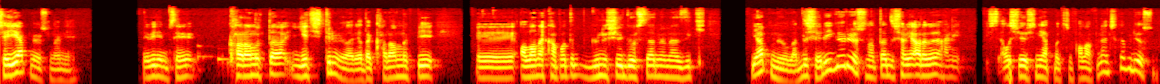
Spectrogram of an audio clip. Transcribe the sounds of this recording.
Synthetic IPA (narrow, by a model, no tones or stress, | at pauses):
ʃe̞jijapmɯjo̞ɾsunhanɪ | ne̞bilʲiːmse̞ni | kʰaɾanlˠɯk̚t̪aje̞t̪ʰi̥ʃt̪ʰiɾmijoaɾjad̪akʰaɾanlˠɯk̚bi | ɛalˠanakʰapat̪ʰɯp̚ɟynɯʃɯɟø̞st̪ʰæɾme̞mæzlʲic | japmɯjo̞lˠaɾd̪ɯʃaɾɯjɯɟø̞ɾyjo̞sunhat̪ʰːaːd̪ɯʃaɾɯjaɾad̪aɦani | iʃt̪ʰɛ̰ʔaɯʃve̞ɾiʃinijapmaki̥t͡ʃʰinfalˠanfilʲant͡ʃʰɯ̥kʰabilʲijo̞ɾsun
